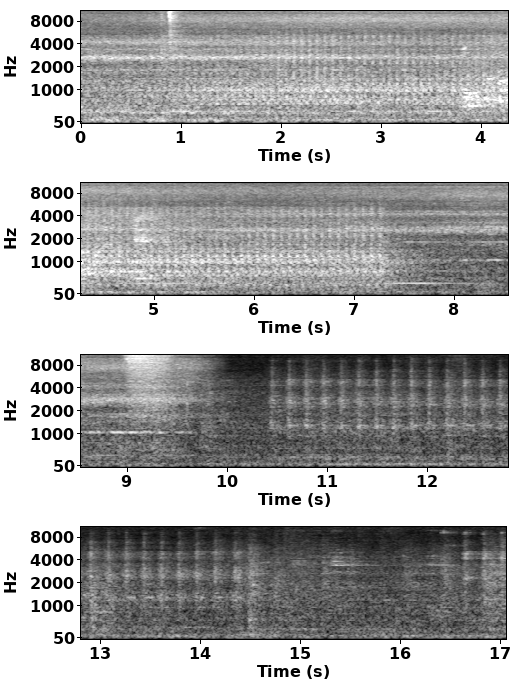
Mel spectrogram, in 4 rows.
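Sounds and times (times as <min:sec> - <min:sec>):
train low rumble: 0:00.0 - 0:17.0
air hiss: 0:08.0 - 0:10.0.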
